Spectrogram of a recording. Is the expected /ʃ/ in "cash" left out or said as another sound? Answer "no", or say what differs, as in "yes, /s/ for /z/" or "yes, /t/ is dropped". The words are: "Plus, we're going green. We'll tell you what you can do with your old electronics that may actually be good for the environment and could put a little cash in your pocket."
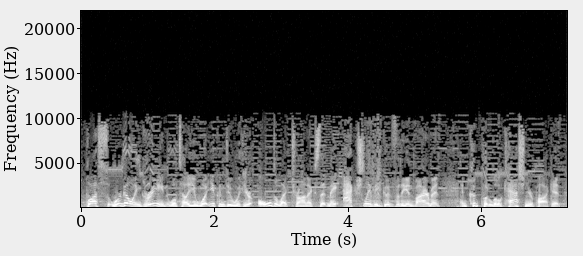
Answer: no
